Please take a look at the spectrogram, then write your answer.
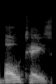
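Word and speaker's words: Boötes: the name is from another nationality and it's pronounced bote's boy void they discovered that i think in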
